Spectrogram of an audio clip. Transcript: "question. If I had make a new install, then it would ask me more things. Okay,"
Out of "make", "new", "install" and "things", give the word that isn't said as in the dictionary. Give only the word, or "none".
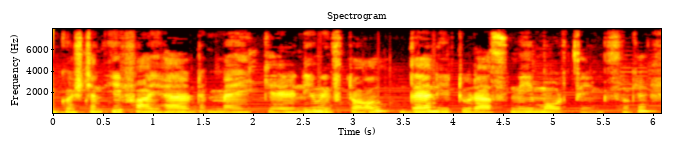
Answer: things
